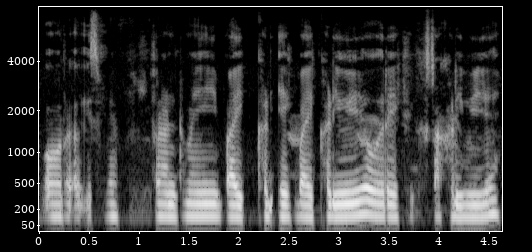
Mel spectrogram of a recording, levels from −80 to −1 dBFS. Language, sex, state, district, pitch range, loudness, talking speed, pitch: Hindi, male, Uttar Pradesh, Shamli, 120-125 Hz, -15 LUFS, 230 wpm, 125 Hz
